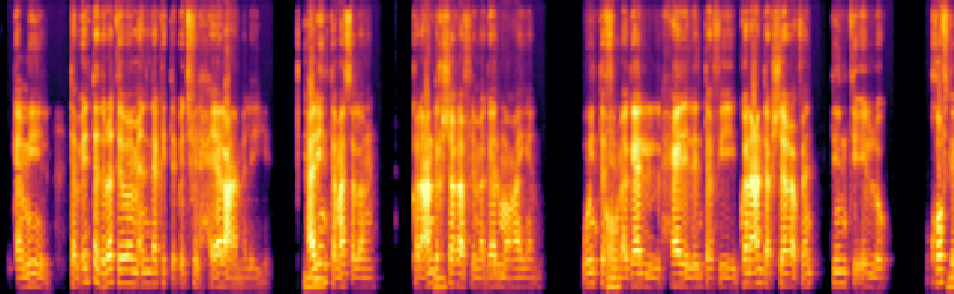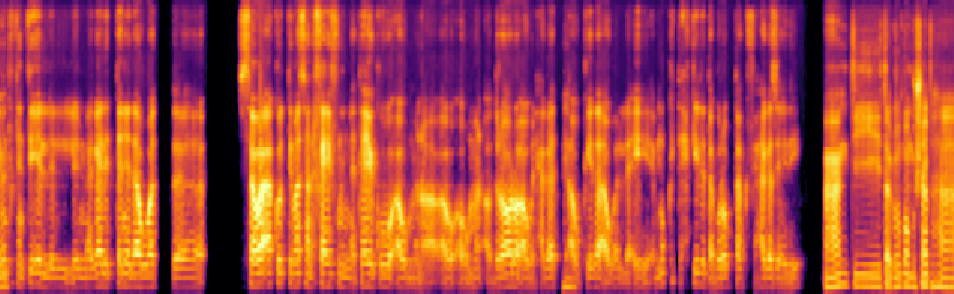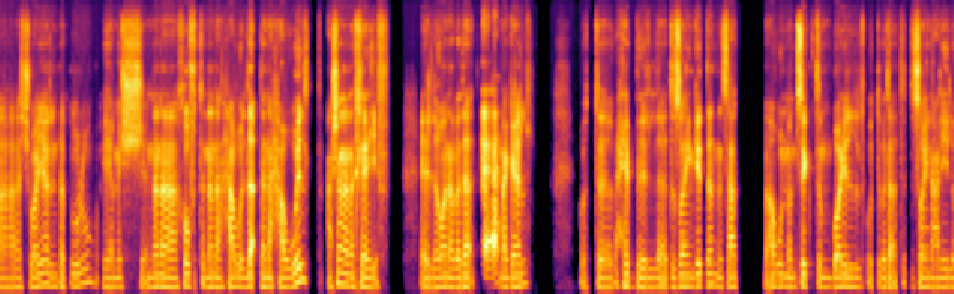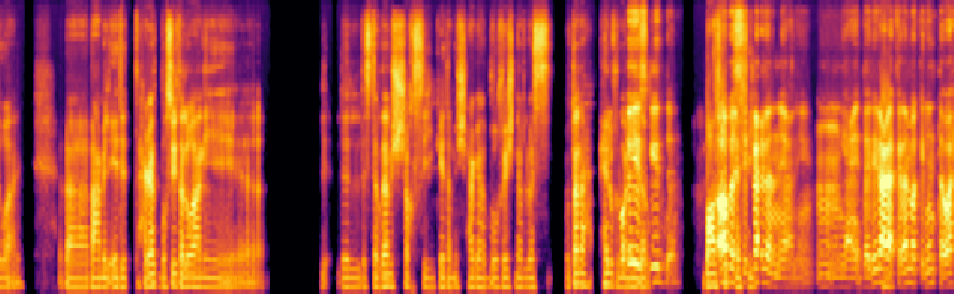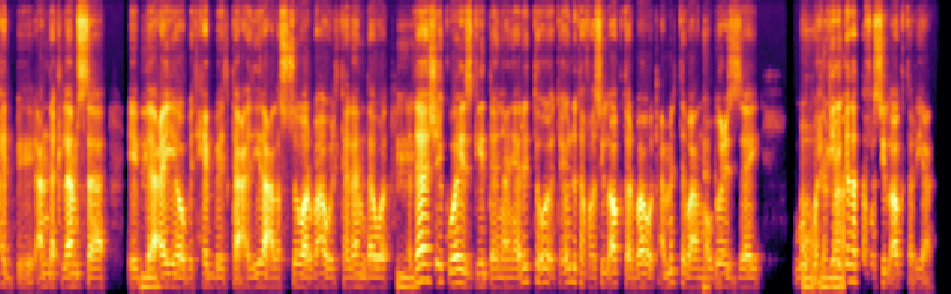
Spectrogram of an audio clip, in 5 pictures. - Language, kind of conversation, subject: Arabic, podcast, إزاي بتتعامل مع الخوف من التغيير؟
- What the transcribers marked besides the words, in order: tapping; in English: "الديزاين"; in English: "الديزاين"; in English: "edit"; background speech; in English: "professional"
